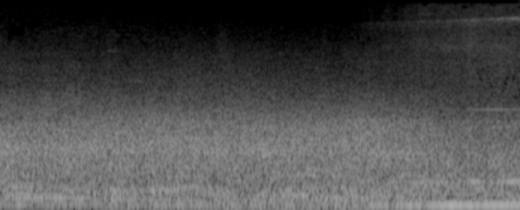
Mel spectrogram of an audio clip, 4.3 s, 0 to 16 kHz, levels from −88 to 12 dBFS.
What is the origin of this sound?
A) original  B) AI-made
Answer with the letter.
A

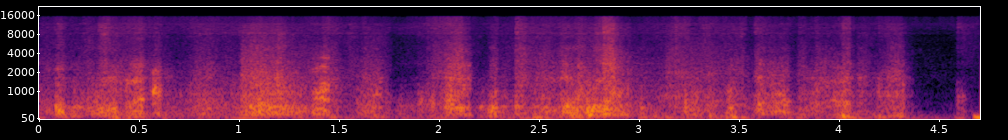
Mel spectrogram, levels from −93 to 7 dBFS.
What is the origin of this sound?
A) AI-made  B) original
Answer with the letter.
A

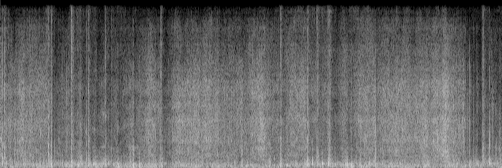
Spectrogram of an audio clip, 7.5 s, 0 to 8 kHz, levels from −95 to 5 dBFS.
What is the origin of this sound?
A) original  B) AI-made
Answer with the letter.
B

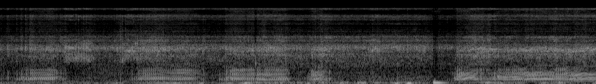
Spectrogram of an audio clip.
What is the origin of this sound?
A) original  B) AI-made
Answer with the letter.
B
